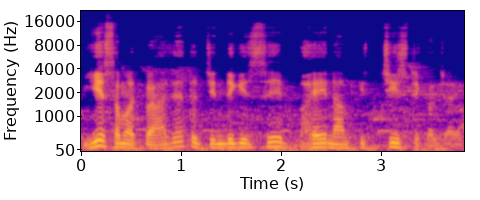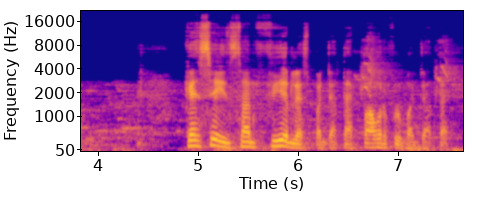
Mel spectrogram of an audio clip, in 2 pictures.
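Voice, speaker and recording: A man giving a spiritual storytelling discourse, animated, with dramatic rises and hushed drops. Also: lowish voice, normal speed. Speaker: spiritual speaker.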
